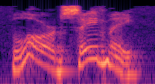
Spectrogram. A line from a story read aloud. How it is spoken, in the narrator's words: beginning to sink, he cried out, saying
